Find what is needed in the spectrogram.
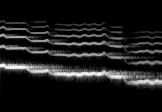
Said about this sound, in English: So this is the sound of the theremin.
